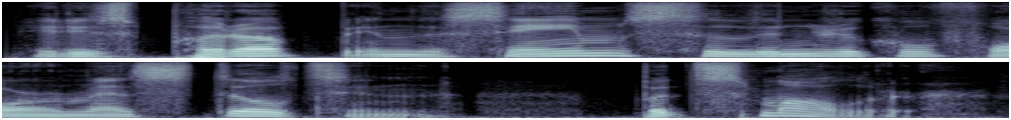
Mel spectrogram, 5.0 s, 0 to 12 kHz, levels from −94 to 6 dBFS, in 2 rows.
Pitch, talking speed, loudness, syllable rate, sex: 115 Hz, 155 wpm, -20 LUFS, 4.0 syllables/s, male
